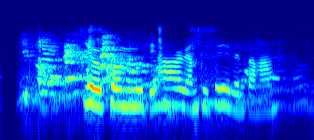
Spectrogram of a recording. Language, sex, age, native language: Icelandic, female, 11, Icelandic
